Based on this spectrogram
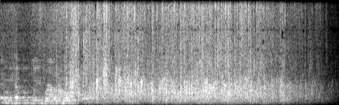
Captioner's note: applause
